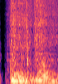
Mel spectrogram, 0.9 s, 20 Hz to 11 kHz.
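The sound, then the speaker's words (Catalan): A voice imitates the straining engine of a 30-horsepower motorcycle on the motorway, with a loud, gravelly roar that starts abruptly after a brief pause and holds steady, unbroken, for under a second. “Versió RAC 1 quan una moto de 30 cavalls va per l'autopista sona així.”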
